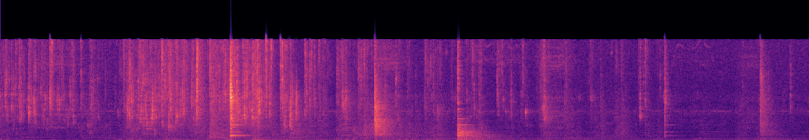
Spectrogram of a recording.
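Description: Boiling water splashing and draining in a stainless steel sink as sliced fish-cake strips in a strainer are rinsed to wash off their frying oil, with two sharp clinks of tongs against the strainer, about two seconds and four and a half seconds in.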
